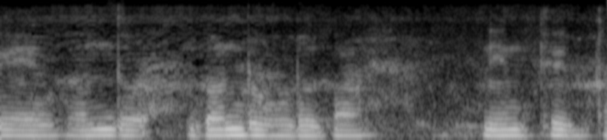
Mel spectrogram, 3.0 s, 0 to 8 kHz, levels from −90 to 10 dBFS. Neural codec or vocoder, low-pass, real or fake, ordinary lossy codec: codec, 16 kHz, 4 kbps, FunCodec, trained on Chinese and English, 50 frames a second; 7.2 kHz; fake; Opus, 16 kbps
